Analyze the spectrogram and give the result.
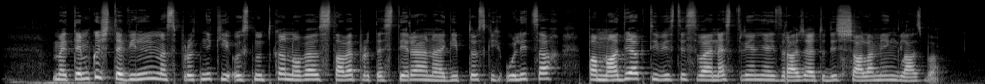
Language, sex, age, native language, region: Slovenian, female, 18-29, Slovenian, Drava region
